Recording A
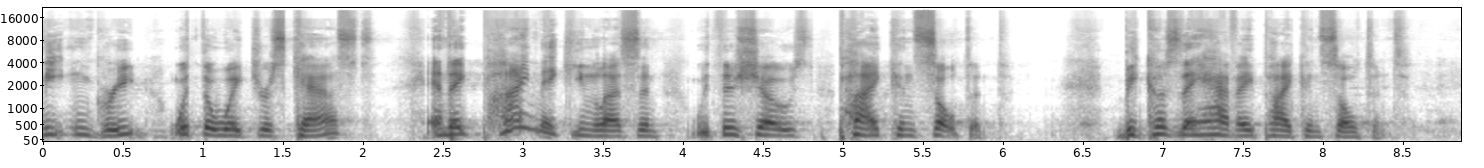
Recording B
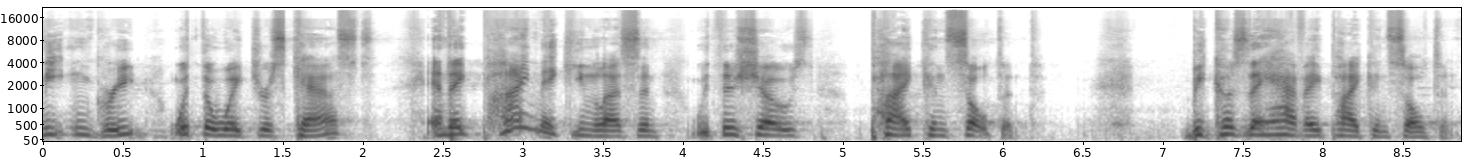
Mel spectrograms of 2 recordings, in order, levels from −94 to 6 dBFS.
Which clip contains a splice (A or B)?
A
